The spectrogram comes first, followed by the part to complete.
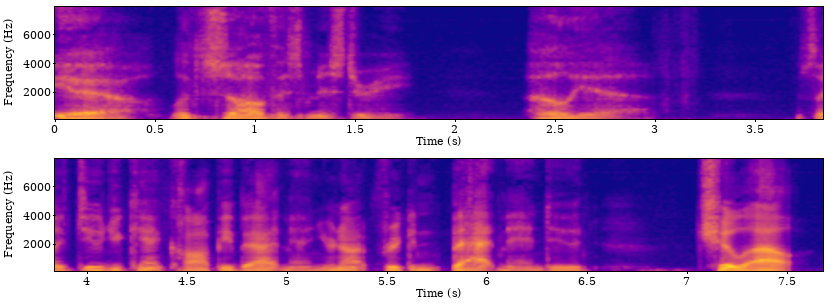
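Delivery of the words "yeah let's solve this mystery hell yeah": low, gruff voice, dropped down. Retelling how a movie detective tried to sound like Batman: Batman voice. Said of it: "he tried to copy the voice of Batman".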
